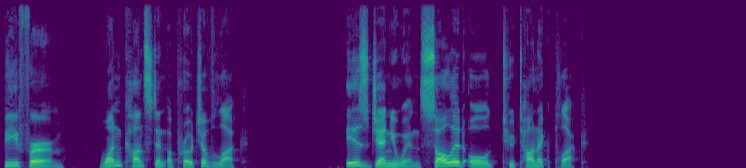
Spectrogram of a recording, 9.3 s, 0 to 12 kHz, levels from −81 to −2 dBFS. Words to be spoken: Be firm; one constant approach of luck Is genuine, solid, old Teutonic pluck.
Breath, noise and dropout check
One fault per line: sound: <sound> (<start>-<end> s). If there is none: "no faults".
no faults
